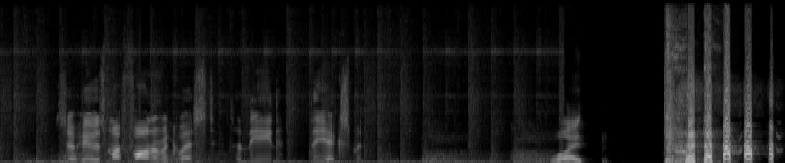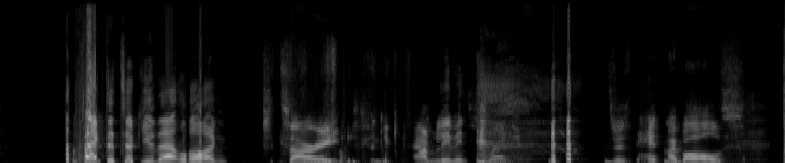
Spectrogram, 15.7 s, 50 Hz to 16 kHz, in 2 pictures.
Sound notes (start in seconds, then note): 6.7 laughs; 12.6 chuckles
